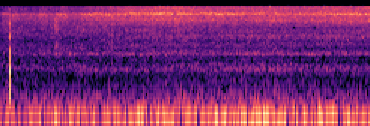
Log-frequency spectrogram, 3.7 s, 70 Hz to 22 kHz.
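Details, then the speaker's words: Burnham Series 2 gas boiler burner, installed 2004 (19 years old), three zones: after tapping the damper motor, damper opened and burner fired with a steady, even low roar, no sputter or pulsing; normal firing. "the damper just opened and she fired I don't know if you can hear it"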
